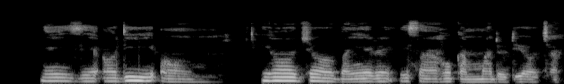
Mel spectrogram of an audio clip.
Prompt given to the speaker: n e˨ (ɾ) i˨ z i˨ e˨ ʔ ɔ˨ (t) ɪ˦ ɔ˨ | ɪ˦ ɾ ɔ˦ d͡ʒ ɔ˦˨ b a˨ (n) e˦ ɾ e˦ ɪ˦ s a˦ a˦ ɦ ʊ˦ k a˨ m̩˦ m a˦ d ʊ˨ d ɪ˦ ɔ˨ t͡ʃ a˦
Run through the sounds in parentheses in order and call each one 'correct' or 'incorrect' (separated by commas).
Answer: incorrect, incorrect, incorrect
